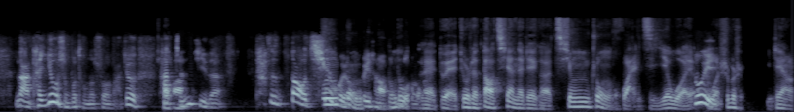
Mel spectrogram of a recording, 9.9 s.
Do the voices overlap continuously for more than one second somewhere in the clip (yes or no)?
yes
